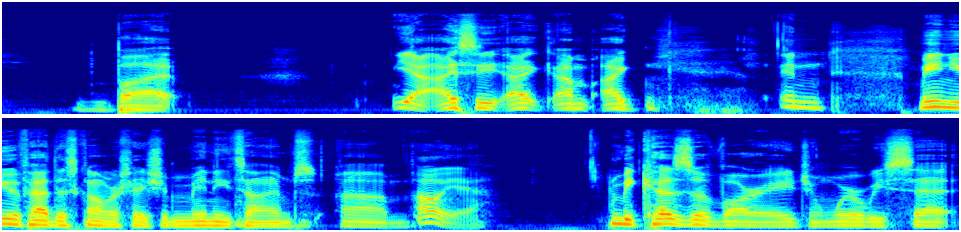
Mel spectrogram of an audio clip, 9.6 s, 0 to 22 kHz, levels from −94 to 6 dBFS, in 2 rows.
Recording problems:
none

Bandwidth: 15 kHz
